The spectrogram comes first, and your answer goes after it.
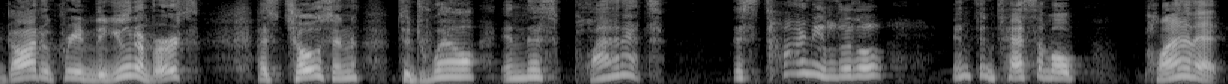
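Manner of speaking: excitement building into high-pitched wonder; excited amazement. Acted. Preacher voicing the amazed heavenly speaker to his congregation, excited. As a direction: climb high as if astounded by the news. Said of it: "Whoever's saying this is some excited".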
